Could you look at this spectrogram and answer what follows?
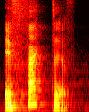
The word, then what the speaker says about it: effective: effective，首先 effective 有个 k 是不用发音的，那么在美式发音有两个辅音在一起，只用发后面一个，前面如果是一个元音，气流就阻塞一下，就到下面一个辅音，叫 you see effective，他们有说 effective，而且 T 要浊化成 D 这个发音 effective。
